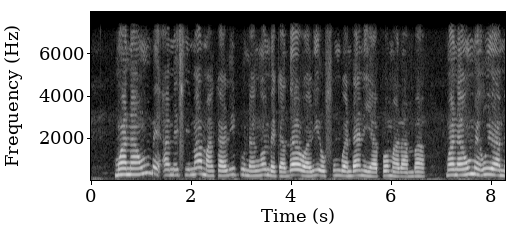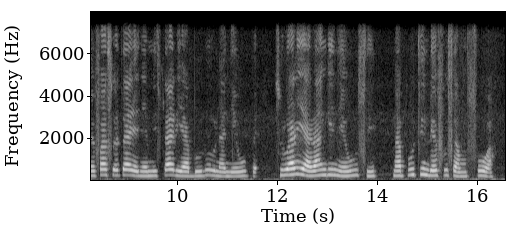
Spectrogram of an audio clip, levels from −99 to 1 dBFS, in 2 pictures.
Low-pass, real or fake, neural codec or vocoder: 7.2 kHz; real; none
